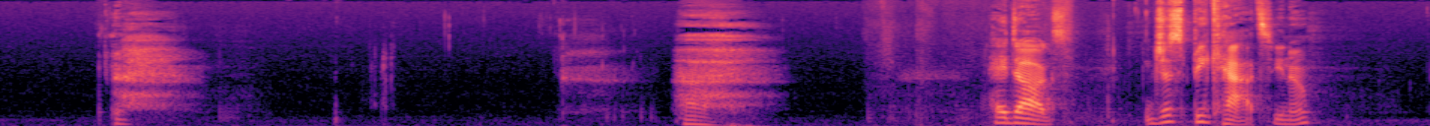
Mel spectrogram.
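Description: A young man speaks close to a microphone in short, hesitant bursts.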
